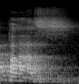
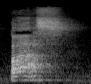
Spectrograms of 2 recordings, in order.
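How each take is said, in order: First: The word ends with a voiced Z sound. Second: The word ends with a voiceless S sound. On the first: The speaker calls it wrong. "se eu trocar este som por Z, eu sou estranho, esquisito e gringo" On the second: The speaker calls it right. "e acaba com S"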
